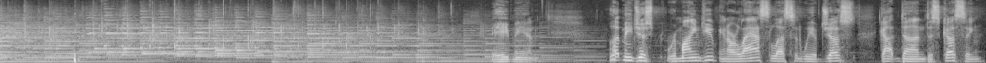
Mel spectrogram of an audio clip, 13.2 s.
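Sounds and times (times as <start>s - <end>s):
audience clapping hands: 0.0s - 7.3s
speech: 6.6s - 7.3s, 8.2s - 13.1s.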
